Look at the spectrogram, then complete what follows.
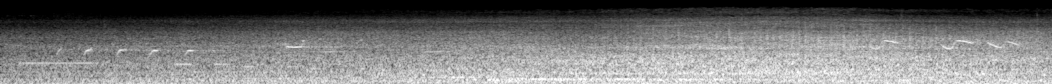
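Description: Single-decker city bus driving past on a road. Its engine and tyre noise grows steadily louder as it comes close and is loudest in the second half. Birds chirp faintly early on and again near the end.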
